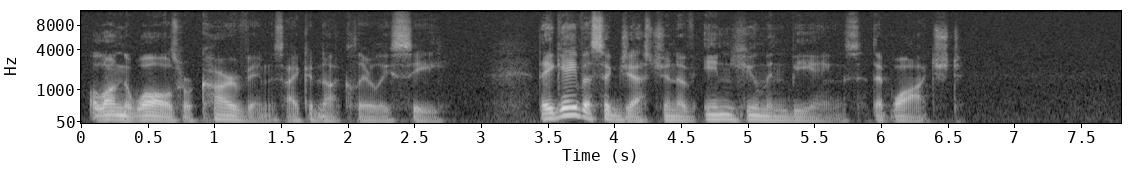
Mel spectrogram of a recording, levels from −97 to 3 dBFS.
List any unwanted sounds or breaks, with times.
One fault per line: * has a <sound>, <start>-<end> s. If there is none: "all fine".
all fine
